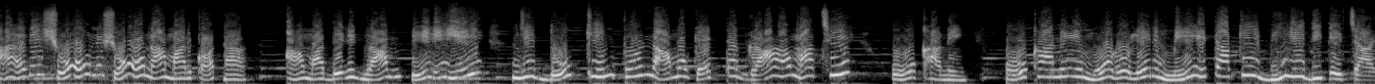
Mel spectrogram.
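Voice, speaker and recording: A woman uses a cartoonish character voice at an extremely high pitch, speaking very slowly over faint background music. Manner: brisk, conspiratorial.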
